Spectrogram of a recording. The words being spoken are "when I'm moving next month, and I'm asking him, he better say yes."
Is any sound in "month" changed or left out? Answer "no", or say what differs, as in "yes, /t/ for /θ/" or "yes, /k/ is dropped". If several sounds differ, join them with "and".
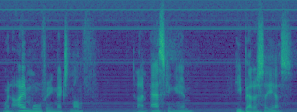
no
